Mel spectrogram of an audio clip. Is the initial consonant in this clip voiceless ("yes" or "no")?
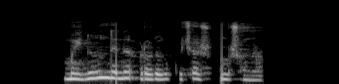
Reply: no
